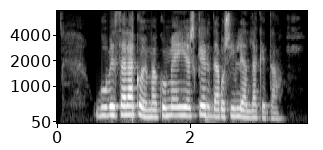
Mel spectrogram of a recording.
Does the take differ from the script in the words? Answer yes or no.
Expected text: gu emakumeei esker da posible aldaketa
yes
